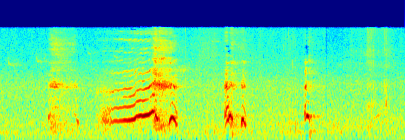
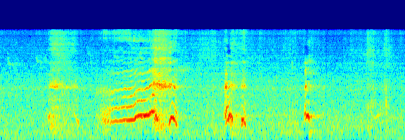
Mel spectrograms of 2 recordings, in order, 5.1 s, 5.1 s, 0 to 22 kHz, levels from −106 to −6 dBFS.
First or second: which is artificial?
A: second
